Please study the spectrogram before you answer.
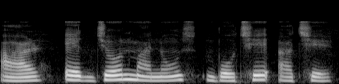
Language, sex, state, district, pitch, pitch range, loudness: Bengali, female, Tripura, West Tripura, 185 Hz, 175-210 Hz, -15 LUFS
